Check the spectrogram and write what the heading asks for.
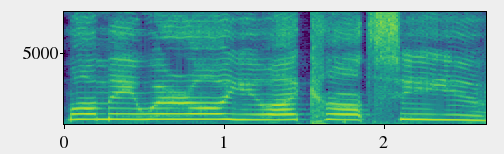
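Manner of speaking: put-on high, slow old-movie little girl; transatlantic little girl. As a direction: whimper for mommy in a high child voice. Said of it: "I like the little girl has a transatlantic accent".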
